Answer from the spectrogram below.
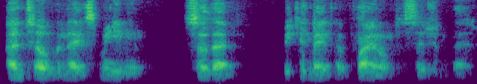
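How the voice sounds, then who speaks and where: A man on town staff explaining meeting procedure in a casual, halting way. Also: sits low, little pitch movement, darkish tone. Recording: roomy hall, mic far off.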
